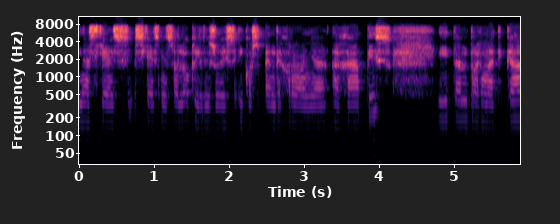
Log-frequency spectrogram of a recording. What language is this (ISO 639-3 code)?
ell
